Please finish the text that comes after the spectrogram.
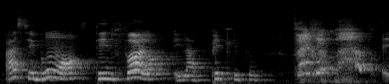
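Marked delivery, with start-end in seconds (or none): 0.0-1.6 much louder, higher jab; loud put-down. Retold or imitated. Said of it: "regardez, je fais". 2.9-3.9 very high, laughing mock outburst; aggressor snapping. Voicing the aggressor losing it.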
